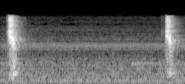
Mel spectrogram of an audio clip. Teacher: Ch, Ch, unvoiced and staccato.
